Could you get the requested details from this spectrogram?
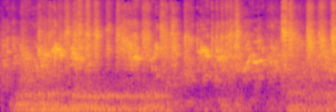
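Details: Budgerigars warbling together, a busy stream of squeaky chirps, short whistles and rasping notes overlapping continuously at high pitch.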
